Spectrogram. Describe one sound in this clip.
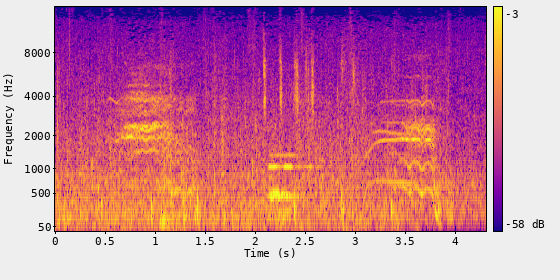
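Carriage wheels rumble over cobblestones.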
